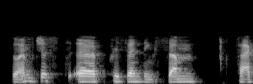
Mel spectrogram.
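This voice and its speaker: A man talks with a German accent. His pace is fairly slow. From Germany. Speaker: gerontology researcher and nurse. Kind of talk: webinar lecture. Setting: webinar.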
